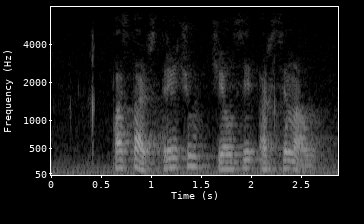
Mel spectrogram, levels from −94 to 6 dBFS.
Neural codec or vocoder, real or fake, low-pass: none; real; 7.2 kHz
